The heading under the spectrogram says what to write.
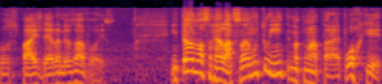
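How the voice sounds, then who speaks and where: Fairly high male speech at a moderate pace, marked by vocal fry and very wide pitch swings. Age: 60s. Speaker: writer and genealogist. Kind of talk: interview.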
